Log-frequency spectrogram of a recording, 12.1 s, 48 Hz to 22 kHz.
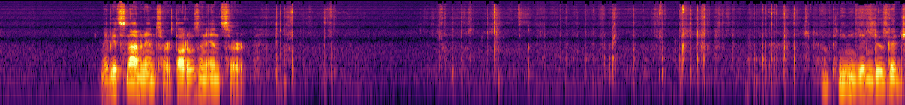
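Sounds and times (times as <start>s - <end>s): cards rustling: 3.6s - 4.6s, 5.6s - 12.0s
cards clicking and flicking: 5.8s - 11.8s.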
